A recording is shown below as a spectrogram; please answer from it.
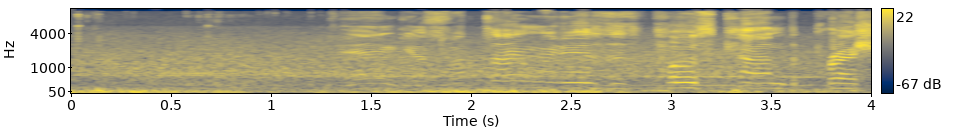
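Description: People's voices talking, starting about a second in and growing clearer near the end, over a steady low rumble on the camcorder microphone.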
